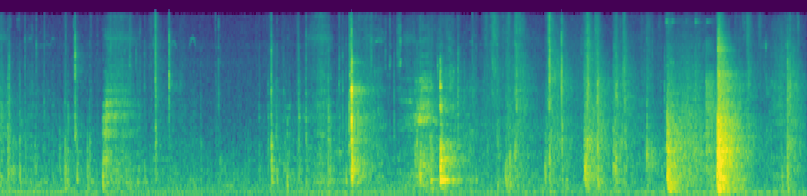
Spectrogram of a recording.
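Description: Scattered plastic clicks, knocks and rustles as a car's plastic rear light unit is unclipped and pulled away from the bumper by hand, with a few louder knocks near the middle and near the end.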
